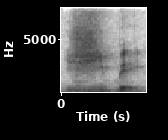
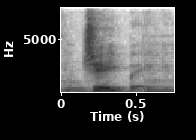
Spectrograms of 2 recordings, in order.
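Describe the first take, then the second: First: The J is pronounced the French way. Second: The J is pronounced the English way. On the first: "ça se prononce" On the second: "En anglais, la lettre J se dit J"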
